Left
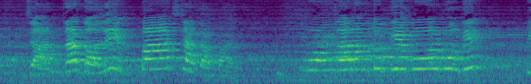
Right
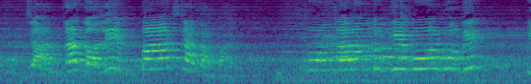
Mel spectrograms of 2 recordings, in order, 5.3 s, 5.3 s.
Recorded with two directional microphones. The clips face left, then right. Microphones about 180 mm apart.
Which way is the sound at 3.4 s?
20° left (ahead or behind).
